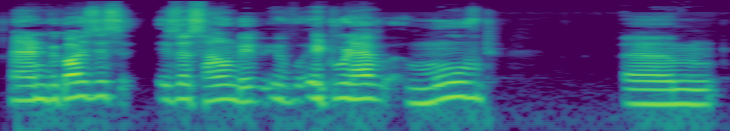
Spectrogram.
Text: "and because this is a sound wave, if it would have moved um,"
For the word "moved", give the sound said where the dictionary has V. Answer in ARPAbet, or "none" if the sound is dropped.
V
